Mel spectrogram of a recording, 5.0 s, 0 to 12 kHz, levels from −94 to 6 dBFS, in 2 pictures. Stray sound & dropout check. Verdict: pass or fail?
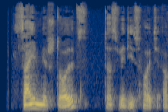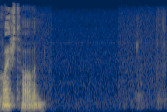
pass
